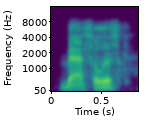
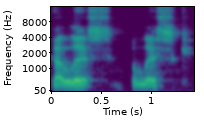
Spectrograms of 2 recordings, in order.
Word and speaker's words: basilisk: to stone or whatever yo how do you pronounce it basilisk okay i say i said bellas blisk oh basilisk basil's okay yep um so yeah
